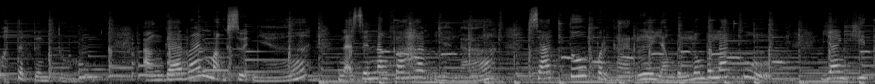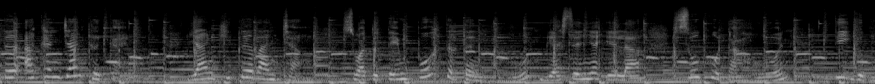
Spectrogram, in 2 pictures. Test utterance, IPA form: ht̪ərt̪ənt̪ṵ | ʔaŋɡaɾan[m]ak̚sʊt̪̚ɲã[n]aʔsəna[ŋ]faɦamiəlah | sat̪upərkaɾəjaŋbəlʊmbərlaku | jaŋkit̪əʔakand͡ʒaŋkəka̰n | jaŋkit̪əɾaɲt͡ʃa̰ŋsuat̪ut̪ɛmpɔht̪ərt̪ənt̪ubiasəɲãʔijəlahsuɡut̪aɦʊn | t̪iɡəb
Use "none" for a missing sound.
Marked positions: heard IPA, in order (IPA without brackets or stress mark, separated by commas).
m, n, ŋ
